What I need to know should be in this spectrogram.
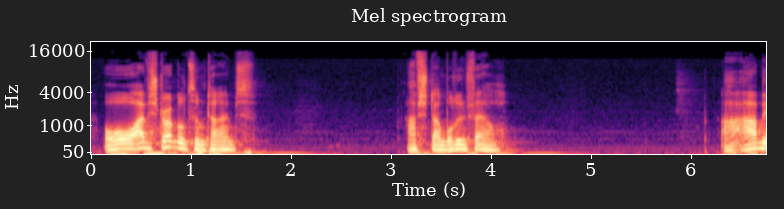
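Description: An elderly man preaches into a microphone in short, emphatic phrases, with pauses between them.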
